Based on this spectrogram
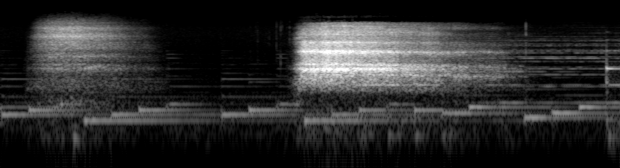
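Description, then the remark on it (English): A deep, airy breath drawn in through the nose, filling the belly, then after a pause a longer, louder breath pushed out through the mouth, both breathy over soft, steady background music; a relaxing deep breath taken before a children's story. “Breathe in through your nose, filling up your belly, and then out through your mouth, imagining you are breathing fire.”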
